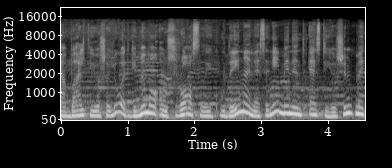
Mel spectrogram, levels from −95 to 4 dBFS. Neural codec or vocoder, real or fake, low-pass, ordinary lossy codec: vocoder, 44.1 kHz, 128 mel bands every 512 samples, BigVGAN v2; fake; 14.4 kHz; AAC, 96 kbps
